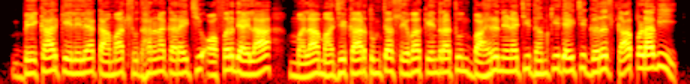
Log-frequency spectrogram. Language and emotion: Marathi, disgusted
